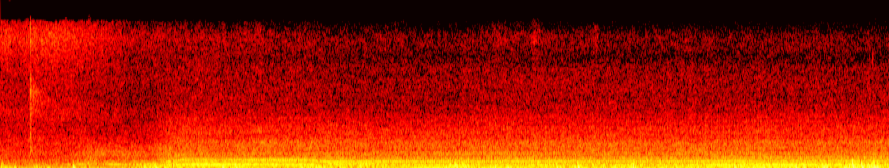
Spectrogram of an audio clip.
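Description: Gusty wind buffeting the microphone. About one and a half seconds in, a steady engine drone comes in, drops slightly in pitch and then holds.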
